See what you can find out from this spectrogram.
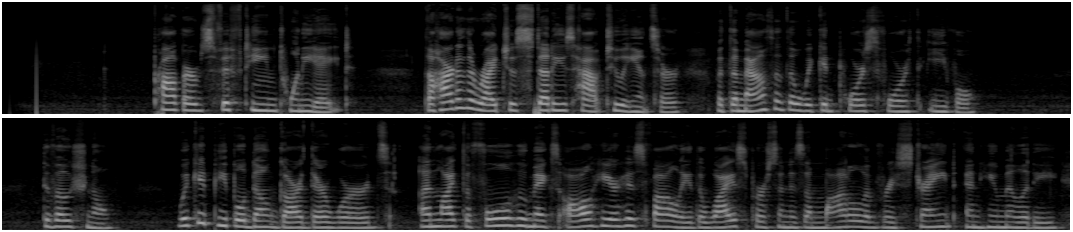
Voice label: Childrens Bible Verse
